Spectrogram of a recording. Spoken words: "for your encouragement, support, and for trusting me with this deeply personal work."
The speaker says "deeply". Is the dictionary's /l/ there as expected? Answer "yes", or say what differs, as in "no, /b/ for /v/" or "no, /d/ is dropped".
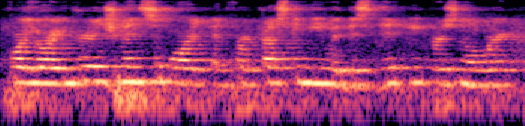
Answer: no, /l/ is dropped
